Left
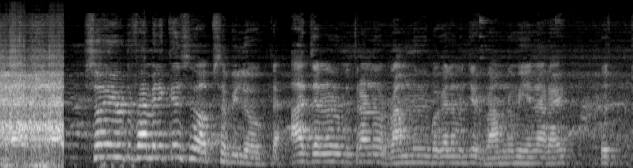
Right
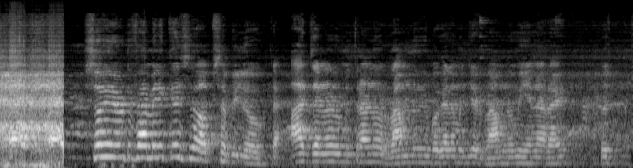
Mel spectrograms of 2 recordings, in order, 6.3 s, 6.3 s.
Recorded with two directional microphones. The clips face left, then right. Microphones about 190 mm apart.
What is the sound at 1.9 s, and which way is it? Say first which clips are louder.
Speech: left 1 dB; 5° left (ahead or behind).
